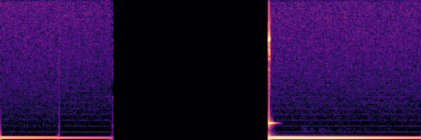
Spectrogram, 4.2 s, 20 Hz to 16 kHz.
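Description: Kalimba notes ringing out and fading away about a second in, then after a short silence a single low E (E4) tine plucked near the three-second mark, ringing as a pure tone and slowly decaying.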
